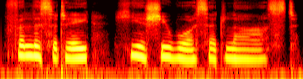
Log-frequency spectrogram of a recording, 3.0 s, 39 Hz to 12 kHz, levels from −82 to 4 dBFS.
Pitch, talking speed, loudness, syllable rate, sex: 185 Hz, 120 wpm, -17 LUFS, 3.7 syllables/s, female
